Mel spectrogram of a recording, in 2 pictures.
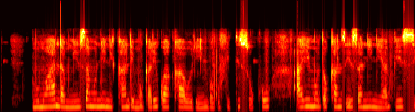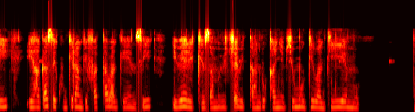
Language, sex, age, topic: Kinyarwanda, female, 36-49, government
